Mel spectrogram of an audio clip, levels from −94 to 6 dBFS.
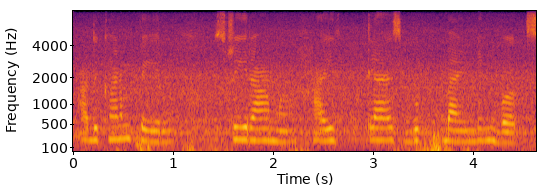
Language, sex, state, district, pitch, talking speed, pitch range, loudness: Telugu, female, Telangana, Mahabubabad, 205 Hz, 130 wpm, 190-215 Hz, -16 LUFS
